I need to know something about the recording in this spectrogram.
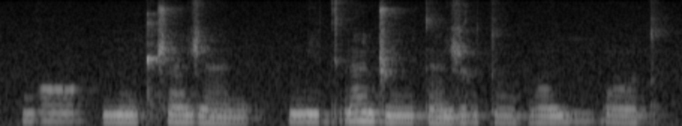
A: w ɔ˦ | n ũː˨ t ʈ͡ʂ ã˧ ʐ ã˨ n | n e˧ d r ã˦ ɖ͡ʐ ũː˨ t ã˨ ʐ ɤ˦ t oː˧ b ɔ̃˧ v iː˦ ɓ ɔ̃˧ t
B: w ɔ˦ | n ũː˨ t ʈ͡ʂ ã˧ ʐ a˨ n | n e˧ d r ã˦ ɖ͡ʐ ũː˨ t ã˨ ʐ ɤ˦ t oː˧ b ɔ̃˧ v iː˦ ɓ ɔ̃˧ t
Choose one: A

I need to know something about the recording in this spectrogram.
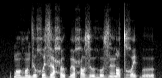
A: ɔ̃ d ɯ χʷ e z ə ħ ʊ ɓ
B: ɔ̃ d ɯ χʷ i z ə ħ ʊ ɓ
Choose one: A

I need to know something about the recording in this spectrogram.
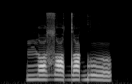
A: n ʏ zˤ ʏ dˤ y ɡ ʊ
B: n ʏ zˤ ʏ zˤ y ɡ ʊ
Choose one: A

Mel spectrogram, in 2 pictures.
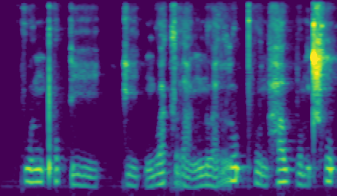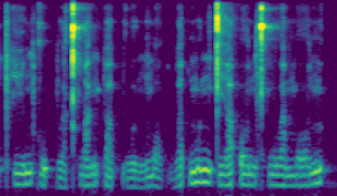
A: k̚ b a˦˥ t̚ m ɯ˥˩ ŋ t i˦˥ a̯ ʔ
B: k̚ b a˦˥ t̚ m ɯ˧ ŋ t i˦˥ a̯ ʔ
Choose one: A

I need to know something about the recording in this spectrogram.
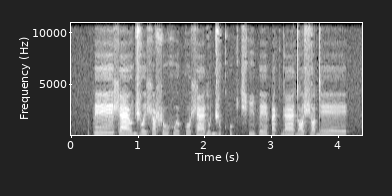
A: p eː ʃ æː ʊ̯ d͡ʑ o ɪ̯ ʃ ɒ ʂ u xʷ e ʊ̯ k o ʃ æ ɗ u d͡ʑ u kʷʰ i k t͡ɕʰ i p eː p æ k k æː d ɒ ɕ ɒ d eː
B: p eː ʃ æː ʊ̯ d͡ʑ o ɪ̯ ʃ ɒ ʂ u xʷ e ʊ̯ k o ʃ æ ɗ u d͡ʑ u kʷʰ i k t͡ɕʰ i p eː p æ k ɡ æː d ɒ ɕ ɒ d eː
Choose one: B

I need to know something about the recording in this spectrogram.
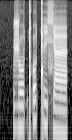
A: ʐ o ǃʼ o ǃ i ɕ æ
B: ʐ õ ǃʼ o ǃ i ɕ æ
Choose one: A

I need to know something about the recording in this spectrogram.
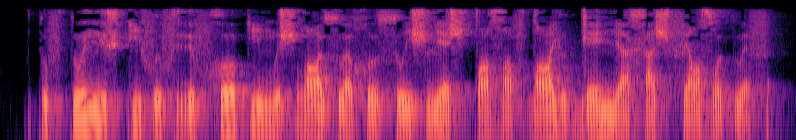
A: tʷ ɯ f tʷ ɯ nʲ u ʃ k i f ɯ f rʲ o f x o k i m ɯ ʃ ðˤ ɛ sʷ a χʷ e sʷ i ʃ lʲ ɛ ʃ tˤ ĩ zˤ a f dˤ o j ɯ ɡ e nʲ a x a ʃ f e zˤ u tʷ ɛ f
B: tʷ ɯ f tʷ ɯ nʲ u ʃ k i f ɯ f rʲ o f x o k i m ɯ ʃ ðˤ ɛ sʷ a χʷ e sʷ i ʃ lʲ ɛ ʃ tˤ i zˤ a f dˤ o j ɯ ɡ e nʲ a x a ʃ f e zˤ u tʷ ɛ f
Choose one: B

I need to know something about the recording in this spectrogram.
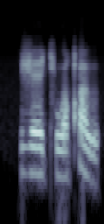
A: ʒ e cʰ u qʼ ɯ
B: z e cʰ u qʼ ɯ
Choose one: A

